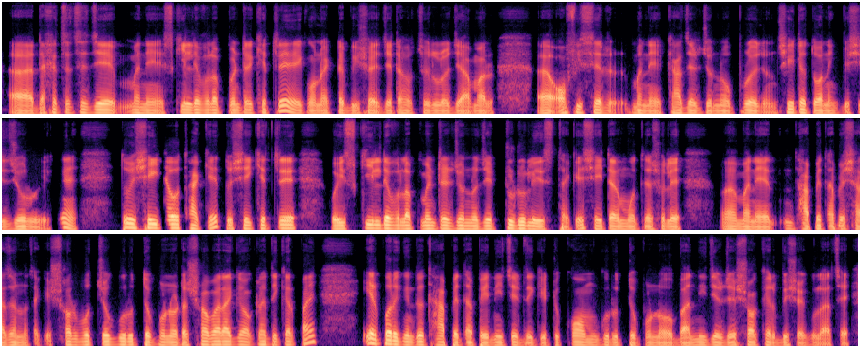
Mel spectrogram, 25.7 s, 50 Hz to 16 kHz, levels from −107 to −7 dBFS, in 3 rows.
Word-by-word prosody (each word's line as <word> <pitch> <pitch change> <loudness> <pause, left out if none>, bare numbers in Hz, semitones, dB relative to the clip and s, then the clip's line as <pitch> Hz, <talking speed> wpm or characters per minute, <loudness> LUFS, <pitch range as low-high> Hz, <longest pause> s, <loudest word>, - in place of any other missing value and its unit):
আ - - +4 0.2
দেখা 95 +3 -2
যাচ্ছে 95 +2 -3
যে, 100 - +6 0.3
মানে, 90 -2 0 0.2
স্কিল 100 -2 -1
ডেভেলপমেন্টের 95 0 -1
ক্ষেত্রে 165 - -1 0.3
কোন 85 0 0
একটা - - -2
বিষয়, - - -1
যেটা 85 +1 -1
হচ্ছে 85 +2 -7
হলো 85 -1 0
যে, - - +1
আমার - - -1 0.6
আ - - +5 0.2
অফিসের 95 -2 0 0.3
মানে 80 -2 0 0.2
কাজের 90 -2 0
জন্য 85 +1 -1 0.2
প্রয়োজন, 85 -5 +1
সেটা 105 -1 +3
তো - - -2
অনেক 85 -1 -3
বেশি - - -5
জরুরি, 85 -3 +1
হ্যাঁ? - - +1 0.5
তো - - +5 0.2
সেইটাও 125 -1 +6
থাকে। 110 +5 +1
তো - - -1
সেই 105 -2 +2
ক্ষেত্রে, 115 +2 +1 0.5
ওই 100 - +6
স্কিল 120 -2 +1
ডেভেলপমেন্টের 105 -2 +4
জন্য 100 -1 +3
যে 100 - +6
টু-ডু 110 -2 +4
লিস্ট 90 -1 +2
থাকে, - - -3
সেটার 90 -1 +2
মধ্যে 90 +1 -2
আসলে, 90 0 +1 0.5
আ - - +2 0.2
মানে 85 -1 +1 0.4
ধাপে, 95 +1 0
ধাপে 95 0 -1
সাজানো 85 -1 -1
থাকে। - - -8
সর্বোচ্চ 100 0 -1 0.2
গুরুত্বপূর্ণটা 95 -3 +1
সবার 105 0 +4
আগে 105 +1 -3
অগ্রাধিকার 100 0 -2
পায়। 185 - +1 0.6
এরপরে 130 -4 +6
কিন্তু 100 0 +2
ধাপে, 90 -2 0
ধাপে 85 -2 0
নিচের 90 0 -1
দিকে, 85 0 -4
একটু 90 +1 -6
কম 95 -2 +2 0.2
গুরুত্বপূর্ণ 85 -1 -3 0.2
বা 80 - +2
নিজের 90 0 -1
যে 90 - +2
শখের 95 -1 0
বিষয়গুলো - - -4
আছে, - - -6
95 Hz, 170 wpm, -22 LUFS, 90-100 Hz, 0.6 s, যে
